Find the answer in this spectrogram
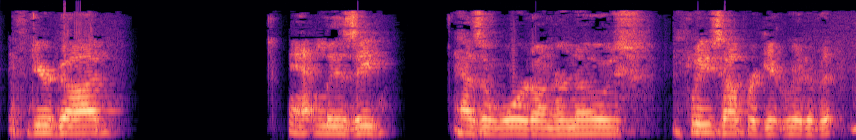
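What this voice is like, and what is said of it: Sarcastic, facetious mock prayer. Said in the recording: “I'm being sarcastic again. We're facetious.”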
